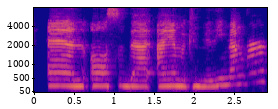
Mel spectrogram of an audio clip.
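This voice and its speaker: The voice has a bright, sharp tone and an American accent. Intonation is fairly even at a moderate pace. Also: woman. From New York City (Brooklyn). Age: 20s. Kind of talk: casual interview. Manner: hesitant, many fillers.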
